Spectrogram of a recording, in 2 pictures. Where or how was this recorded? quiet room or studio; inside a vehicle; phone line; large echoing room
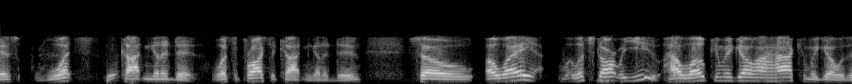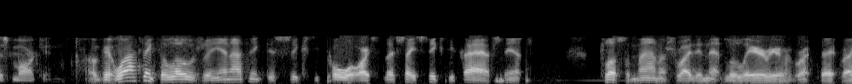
phone line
